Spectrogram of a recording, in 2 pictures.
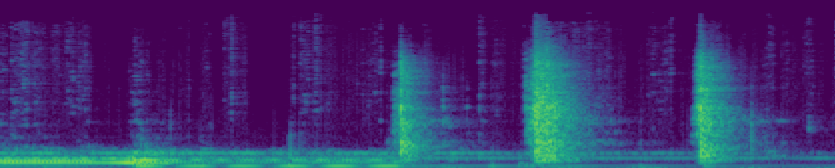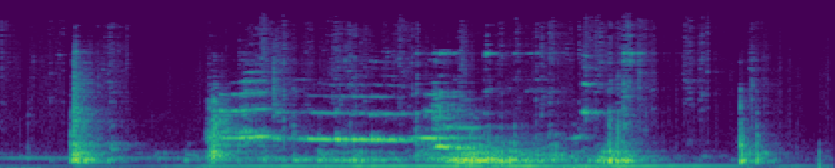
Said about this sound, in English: Once again, the keeper of the book has opened the ponderous door to the secret vault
